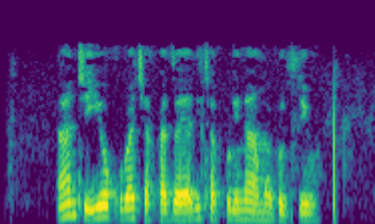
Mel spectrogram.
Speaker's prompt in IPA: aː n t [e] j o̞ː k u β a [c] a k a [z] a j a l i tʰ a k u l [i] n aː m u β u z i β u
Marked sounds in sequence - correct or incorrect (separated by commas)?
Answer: incorrect, correct, correct, correct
